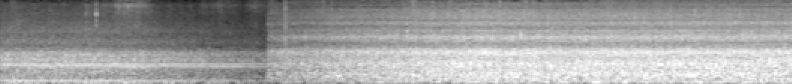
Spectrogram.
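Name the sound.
river water flowing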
